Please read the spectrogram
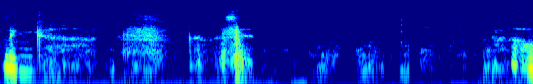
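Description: Near silence on a video call, broken by a few faint, brief snatches of voice: a short syllable at the start, soft murmurs about a second in, and speech resuming near the end.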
